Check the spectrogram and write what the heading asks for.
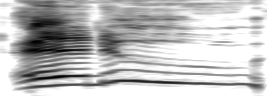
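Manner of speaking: drawn-out, high announcer call; loud, high title-change proclamation; ring announcer. Retold or imitated. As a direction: announce a new champion, stretching the last word.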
